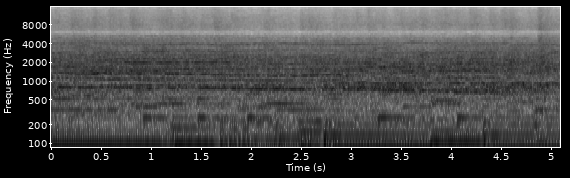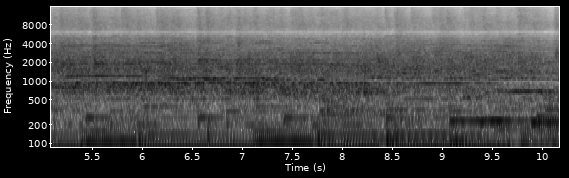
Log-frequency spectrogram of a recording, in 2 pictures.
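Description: Live gospel band music: sustained keyboard chords over a bass line that steps from note to note, with crowd noise under it.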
